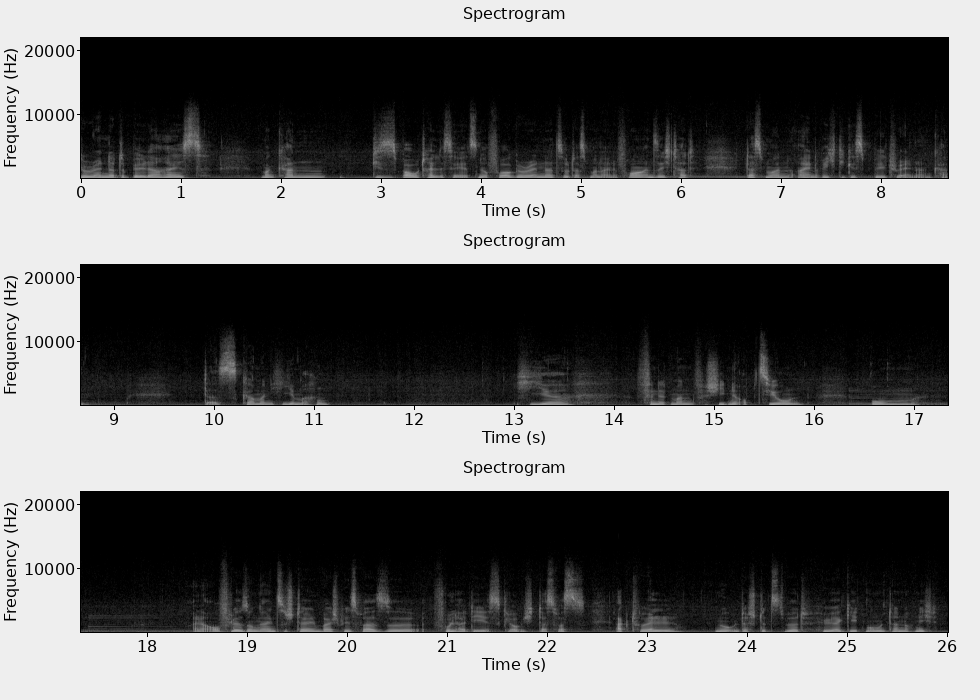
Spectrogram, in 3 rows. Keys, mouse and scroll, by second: 10.3 click, 12.7 click, 16.6 click, 18.9 click, 25.2 click.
